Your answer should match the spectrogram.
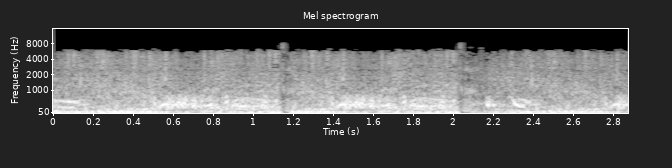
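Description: Pigeons coo continuously in a dense, overlapping chorus, low throaty rolling calls, with a steady wash of flock noise and faint rustling throughout.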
